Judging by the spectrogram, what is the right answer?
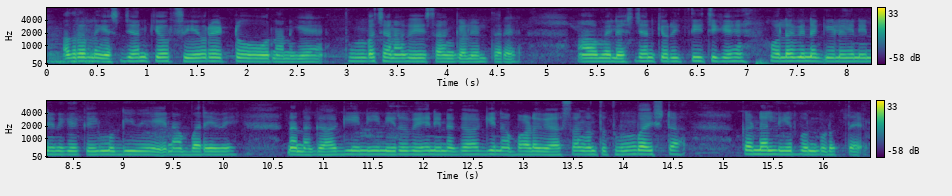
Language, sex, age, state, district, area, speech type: Kannada, female, 30-45, Karnataka, Mandya, rural, spontaneous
